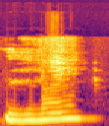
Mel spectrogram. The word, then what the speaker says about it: لِ: Lam is pronounced with a kasra li.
